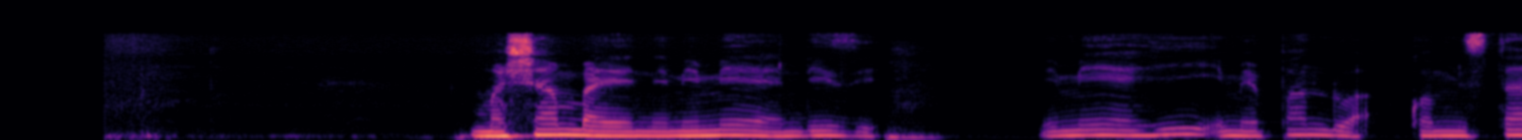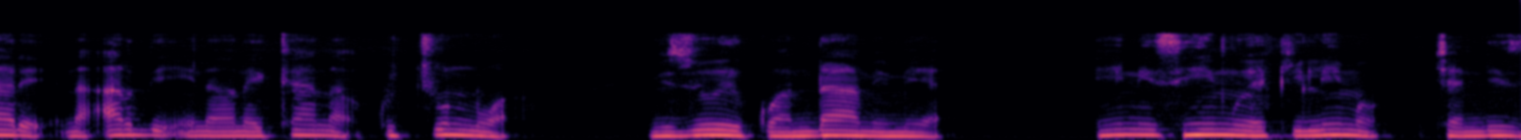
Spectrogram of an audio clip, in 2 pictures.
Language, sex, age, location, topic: Swahili, male, 36-49, Wajir, agriculture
